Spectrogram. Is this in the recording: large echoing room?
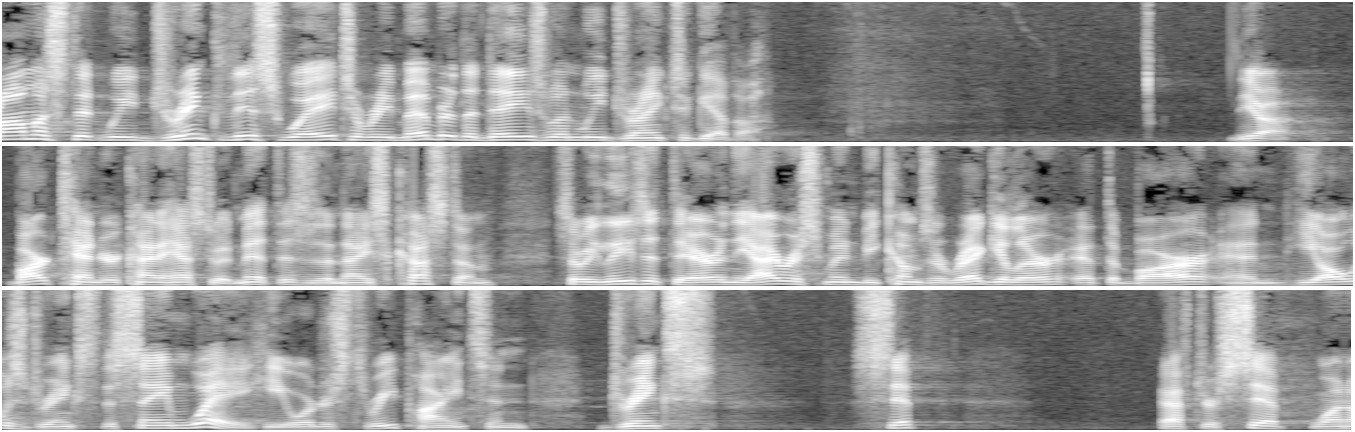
yes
